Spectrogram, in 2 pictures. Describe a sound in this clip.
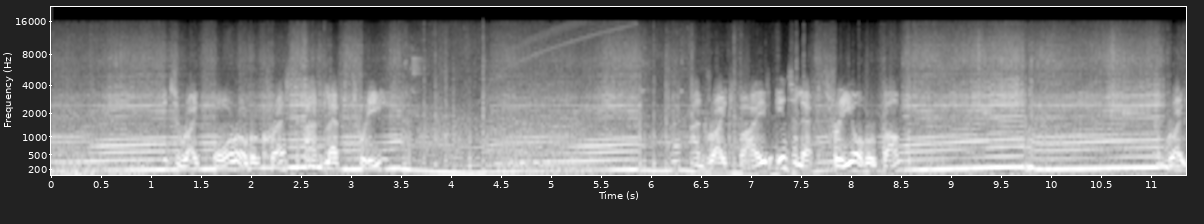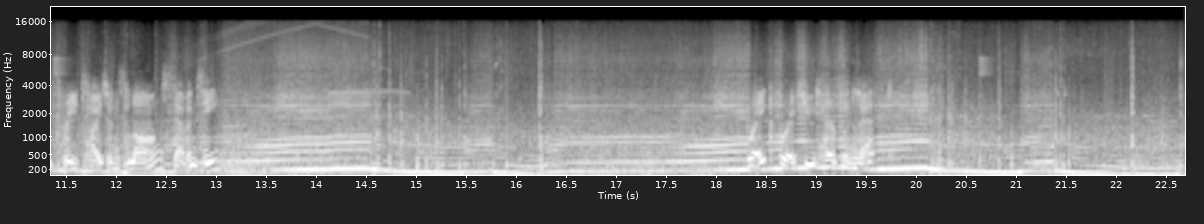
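A rally car engine roars and revs up and down through the gears.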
